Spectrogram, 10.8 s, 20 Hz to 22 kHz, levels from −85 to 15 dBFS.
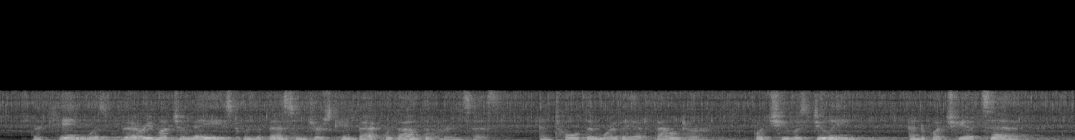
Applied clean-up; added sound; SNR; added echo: none; Sink (filling or washing) / Water tap, faucet; 16 dB; reverberation time 2.1 s.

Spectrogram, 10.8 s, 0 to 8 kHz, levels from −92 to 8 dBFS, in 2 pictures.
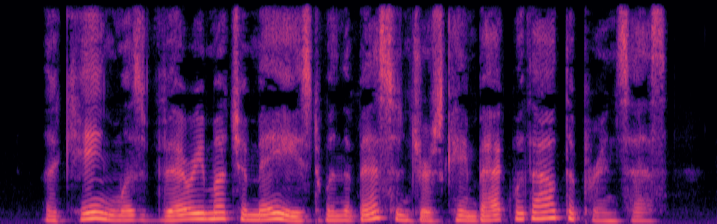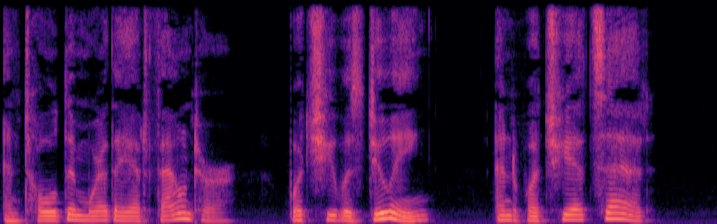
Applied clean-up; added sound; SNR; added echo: none; none; none; none.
